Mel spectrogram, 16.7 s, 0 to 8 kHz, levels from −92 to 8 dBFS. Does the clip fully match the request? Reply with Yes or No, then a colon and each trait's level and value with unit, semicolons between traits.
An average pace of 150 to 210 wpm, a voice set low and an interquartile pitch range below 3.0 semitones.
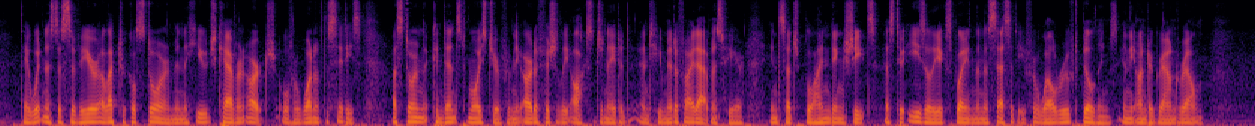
Yes: average, 165 wpm; very low, 90 Hz; narrow, 2.4 semitones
